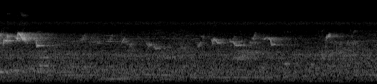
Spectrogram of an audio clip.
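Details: One of a pair of bulbuls in its natural habitat gives one bright, sharp chirp, then a scatter of softer, quick chirps over a steady background hiss.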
